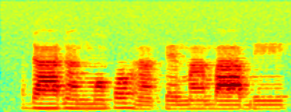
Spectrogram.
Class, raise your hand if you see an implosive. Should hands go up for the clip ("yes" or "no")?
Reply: yes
